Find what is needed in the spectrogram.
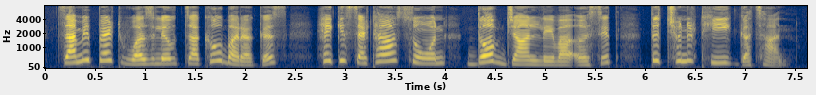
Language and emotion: Kashmiri, neutral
